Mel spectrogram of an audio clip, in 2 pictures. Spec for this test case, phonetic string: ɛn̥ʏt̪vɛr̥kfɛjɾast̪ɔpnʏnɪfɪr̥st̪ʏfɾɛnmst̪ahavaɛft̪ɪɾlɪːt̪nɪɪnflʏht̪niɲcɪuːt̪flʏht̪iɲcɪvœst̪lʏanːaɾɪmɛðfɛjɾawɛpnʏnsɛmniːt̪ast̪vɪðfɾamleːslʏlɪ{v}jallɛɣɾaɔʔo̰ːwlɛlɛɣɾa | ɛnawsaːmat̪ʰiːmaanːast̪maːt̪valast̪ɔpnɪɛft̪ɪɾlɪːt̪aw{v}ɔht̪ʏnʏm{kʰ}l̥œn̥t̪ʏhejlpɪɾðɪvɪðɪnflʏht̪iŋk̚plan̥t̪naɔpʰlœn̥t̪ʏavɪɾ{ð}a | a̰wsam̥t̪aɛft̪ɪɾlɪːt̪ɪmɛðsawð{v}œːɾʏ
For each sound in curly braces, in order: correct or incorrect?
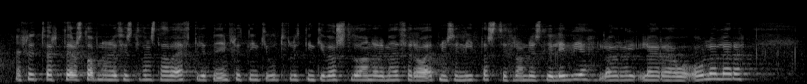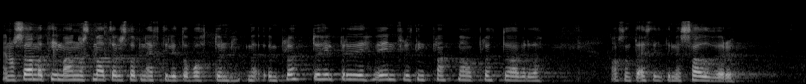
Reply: correct, correct, incorrect: pʰ, correct, correct

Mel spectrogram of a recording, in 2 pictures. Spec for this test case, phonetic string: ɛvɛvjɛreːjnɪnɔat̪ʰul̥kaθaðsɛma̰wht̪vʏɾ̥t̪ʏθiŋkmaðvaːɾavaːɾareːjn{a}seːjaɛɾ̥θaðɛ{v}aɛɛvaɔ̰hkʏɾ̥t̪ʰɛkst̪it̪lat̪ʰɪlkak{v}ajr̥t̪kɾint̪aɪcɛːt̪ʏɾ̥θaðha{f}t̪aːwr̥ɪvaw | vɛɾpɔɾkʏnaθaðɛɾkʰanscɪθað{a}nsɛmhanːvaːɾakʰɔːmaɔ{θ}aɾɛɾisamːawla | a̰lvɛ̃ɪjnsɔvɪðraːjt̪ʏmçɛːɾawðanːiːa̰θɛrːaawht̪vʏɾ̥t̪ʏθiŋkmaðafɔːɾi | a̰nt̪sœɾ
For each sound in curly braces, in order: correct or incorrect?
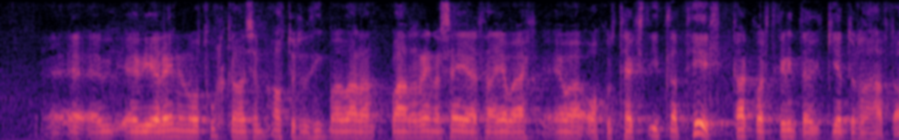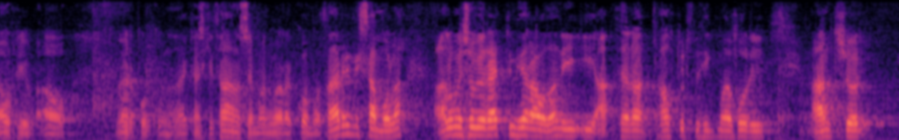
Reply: correct, correct, correct, correct, correct, correct

